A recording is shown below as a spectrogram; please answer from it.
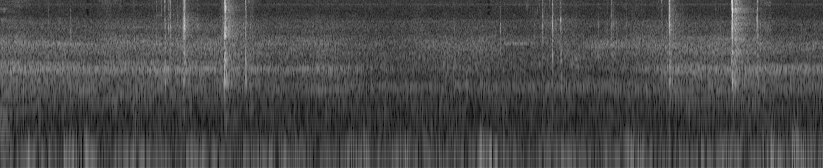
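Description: Rubber bands being stretched and hooked onto the wooden barrels of a hand-cranked rubber-band gatling gun, with a few sharp clicks and snaps spaced apart and low bumps of handling on the wood.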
